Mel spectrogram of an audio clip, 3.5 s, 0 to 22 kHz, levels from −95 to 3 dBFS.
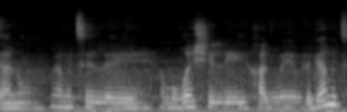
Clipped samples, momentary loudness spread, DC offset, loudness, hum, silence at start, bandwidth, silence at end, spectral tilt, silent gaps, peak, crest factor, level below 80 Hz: under 0.1%; 6 LU; under 0.1%; -32 LUFS; none; 0 s; 12 kHz; 0 s; -7.5 dB/octave; none; -16 dBFS; 16 dB; -48 dBFS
